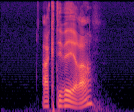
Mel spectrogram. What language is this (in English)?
Swedish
